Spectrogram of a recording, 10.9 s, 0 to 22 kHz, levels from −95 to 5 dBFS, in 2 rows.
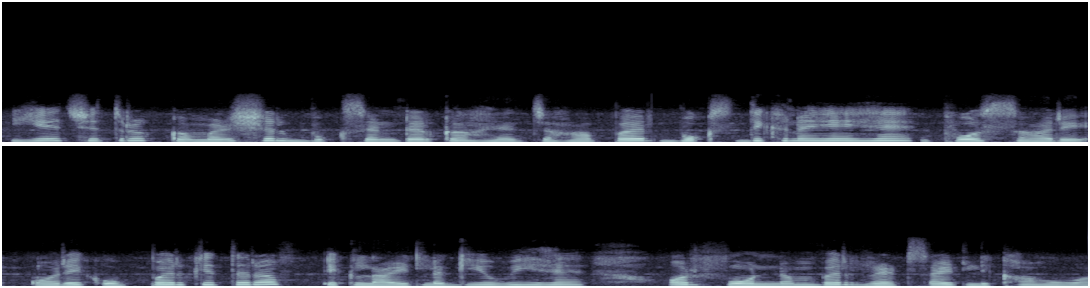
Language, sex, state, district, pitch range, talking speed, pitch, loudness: Hindi, female, Bihar, Kishanganj, 225-280 Hz, 180 wpm, 250 Hz, -27 LUFS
